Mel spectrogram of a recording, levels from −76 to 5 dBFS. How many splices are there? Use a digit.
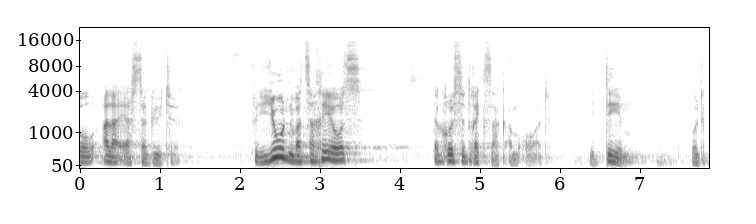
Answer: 0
